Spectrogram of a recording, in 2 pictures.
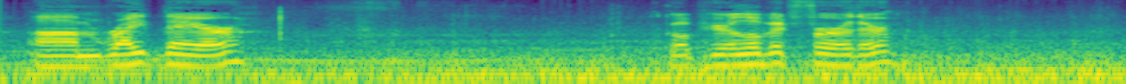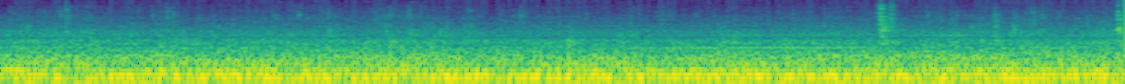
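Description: A vehicle engine rumbles low and steady as the vehicle drives.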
